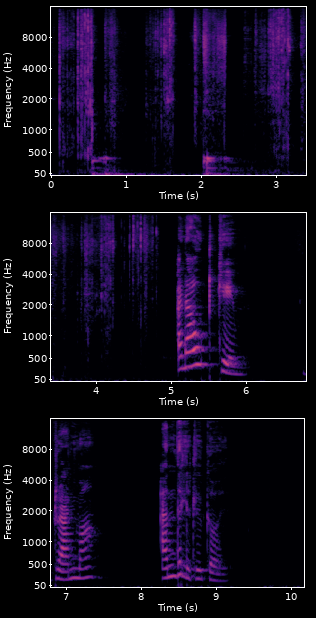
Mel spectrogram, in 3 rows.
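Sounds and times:
scissors cutting through material: 0.0 - 4.8
speech: 5.1 - 6.1, 6.8 - 7.5, 8.2 - 9.2.

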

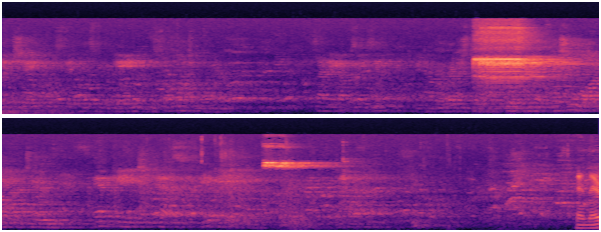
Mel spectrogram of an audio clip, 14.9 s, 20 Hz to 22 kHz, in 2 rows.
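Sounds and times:
crowd noise in a busy gymnasium: 0.0 - 14.9
timeout horn in a gymnasium: 5.9 - 7.0.

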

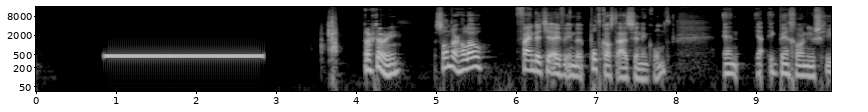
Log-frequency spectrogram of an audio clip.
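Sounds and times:
phone ringing tone during a call: 0.8 - 2.9
speech: 4.1 - 9.9.

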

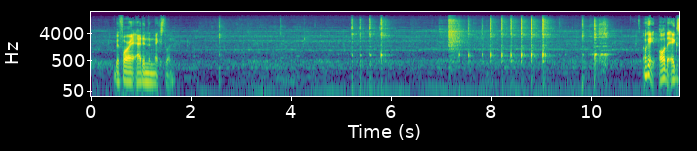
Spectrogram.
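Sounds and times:
electric mixer beating eggs into burnt cheesecake batter: 0.0 - 10.9
speech: 0.5 - 1.8, 11.1 - 11.7
mixer beaters clacking against the bowl: 5.2 - 6.0, 7.2 - 10.4.

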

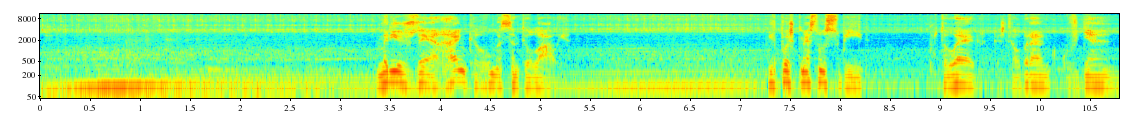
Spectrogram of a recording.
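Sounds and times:
getaway car engine idling with a faint rattling knock: 0.0 - 10.7
speech: 3.4 - 5.3, 7.3 - 10.7.

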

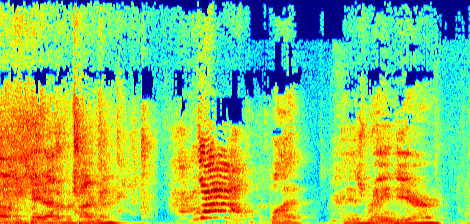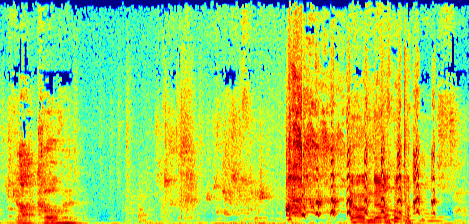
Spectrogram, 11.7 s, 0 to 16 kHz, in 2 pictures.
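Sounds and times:
water sloshing in a bathtub: 0.0 - 11.7
speech: 0.4 - 1.6, 2.4 - 6.9, 10.2 - 11.7
laughter: 9.4 - 11.6.

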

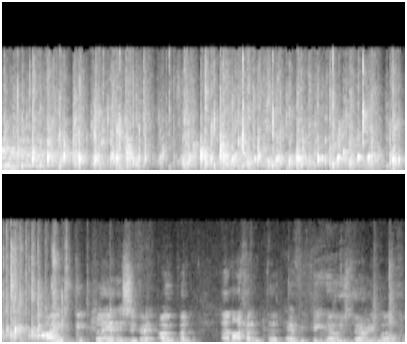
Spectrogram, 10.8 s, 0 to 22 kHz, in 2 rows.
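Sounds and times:
large crowd clapping and cheering: 0.0 - 6.5
speech: 6.1 - 10.7.

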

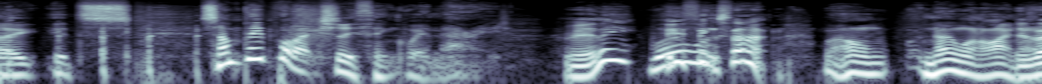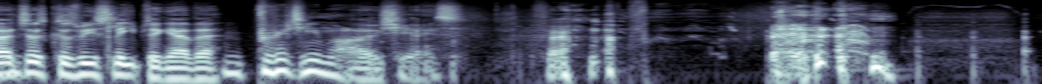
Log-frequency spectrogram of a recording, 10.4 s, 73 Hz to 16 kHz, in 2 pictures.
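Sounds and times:
speech: 0.0 - 9.9
person coughing: 9.0 - 9.9.

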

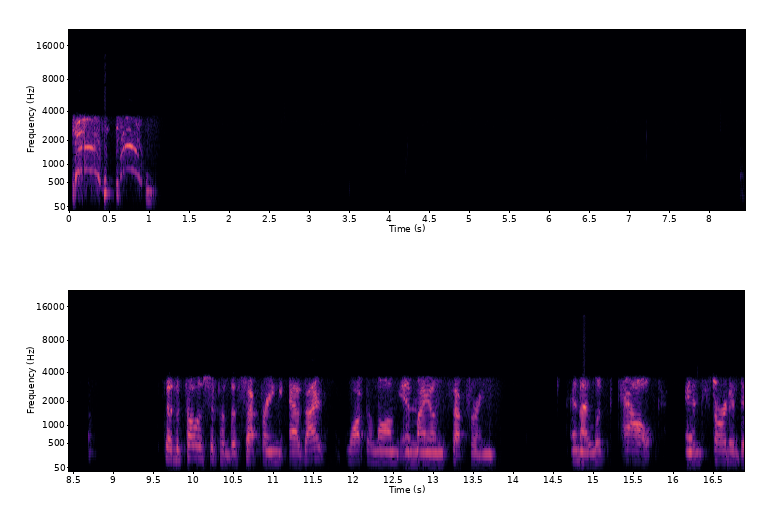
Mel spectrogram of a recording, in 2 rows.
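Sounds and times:
throaty coughs: 0.1 - 1.1
speech: 9.7 - 13.9, 14.7 - 16.8.

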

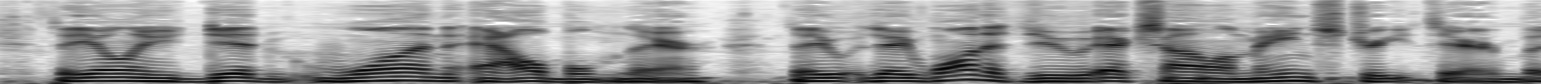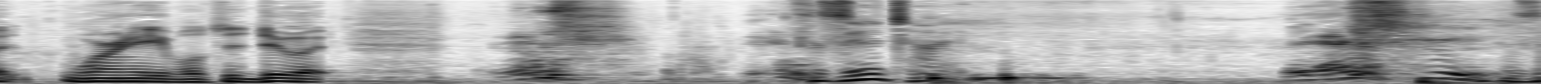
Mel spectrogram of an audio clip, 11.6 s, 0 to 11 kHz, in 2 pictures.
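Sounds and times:
speech: 0.2 - 9.7, 10.6 - 11.5
person sneezing: 7.6 - 8.8, 10.6 - 11.4.

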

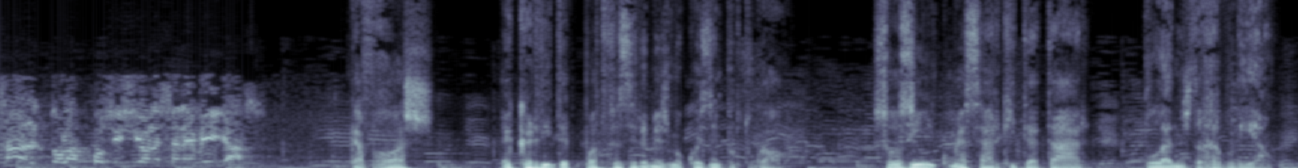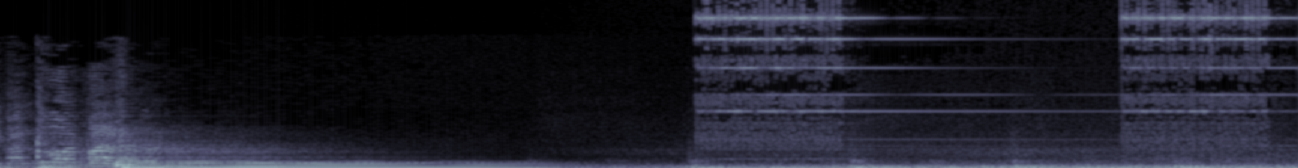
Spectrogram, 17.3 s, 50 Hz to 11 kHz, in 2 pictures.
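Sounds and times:
speech: 0.2 - 9.8
telephone ringing: 13.2 - 17.3.

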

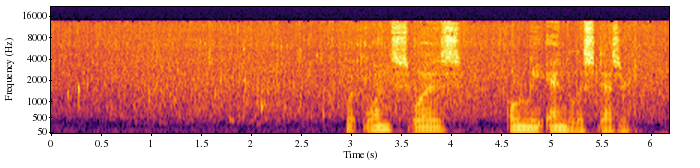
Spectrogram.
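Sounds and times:
stream water flowing: 0.0 - 6.1
speech: 3.0 - 6.0.

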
